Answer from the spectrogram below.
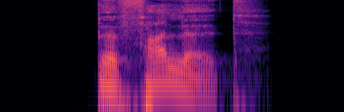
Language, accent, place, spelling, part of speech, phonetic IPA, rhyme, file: German, Germany, Berlin, befallet, verb, [bəˈfalət], -alət, De-befallet.ogg
- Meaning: second-person plural subjunctive I of befallen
